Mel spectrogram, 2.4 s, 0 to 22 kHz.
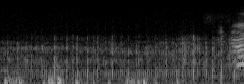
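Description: Faint buzz of a radio-controlled Yak 54 aerobatic plane's engine, with wind buffeting the microphone in irregular low thumps.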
